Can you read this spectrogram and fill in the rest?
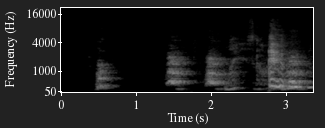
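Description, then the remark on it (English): Several dogs bark in short, loud bursts, one single yap followed by a run of overlapping barks that grow busier and louder toward the end. “I have a lot of dogs, but they don't usually bark this much, so maybe something's dead in my living room.”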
